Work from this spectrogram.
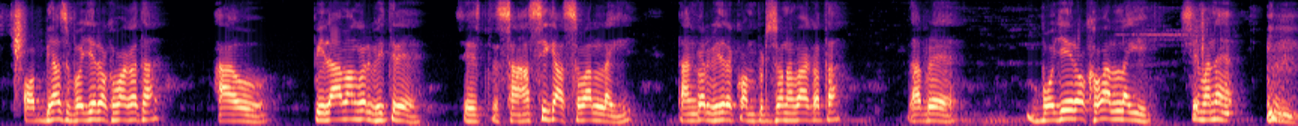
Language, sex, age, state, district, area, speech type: Odia, male, 45-60, Odisha, Balangir, urban, spontaneous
